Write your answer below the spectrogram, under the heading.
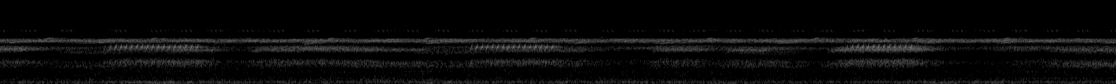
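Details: A distant chorus of spring peepers in a pond by a tree, high steady peeping with brighter swells every few seconds, alongside chirping crickets.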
